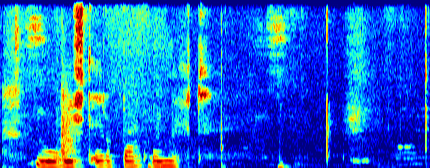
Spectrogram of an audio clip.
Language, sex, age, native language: Icelandic, male, 9, Icelandic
